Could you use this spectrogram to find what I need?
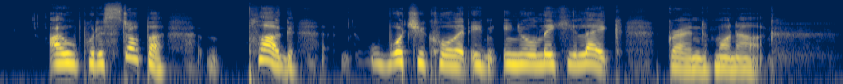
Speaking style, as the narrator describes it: said the prince

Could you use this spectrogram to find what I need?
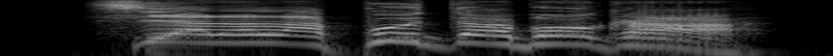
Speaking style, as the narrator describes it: Miguel shouted

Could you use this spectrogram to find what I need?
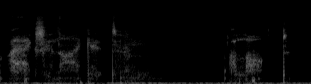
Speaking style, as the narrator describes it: whisper

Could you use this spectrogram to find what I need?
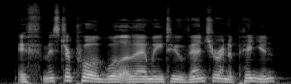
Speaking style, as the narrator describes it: Walter Cameron replied

